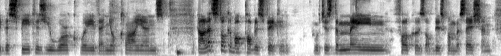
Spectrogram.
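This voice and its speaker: A man hosting a podcast interview, enthusiastic, often restarting words and laughing along. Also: fairly low pitch. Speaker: podcast host. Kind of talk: casual interview.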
